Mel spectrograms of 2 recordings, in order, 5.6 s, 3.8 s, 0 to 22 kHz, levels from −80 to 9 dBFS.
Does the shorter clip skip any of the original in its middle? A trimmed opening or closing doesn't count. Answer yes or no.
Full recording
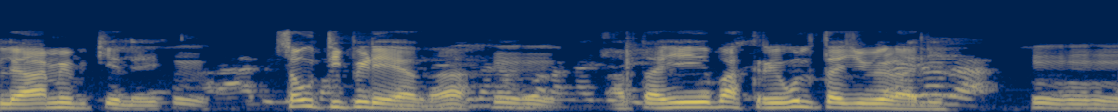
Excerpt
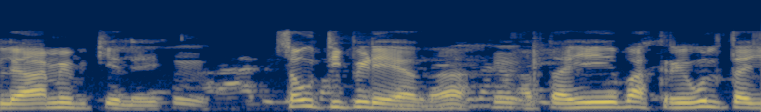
yes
